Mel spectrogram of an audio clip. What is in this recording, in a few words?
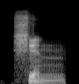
"shin", British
